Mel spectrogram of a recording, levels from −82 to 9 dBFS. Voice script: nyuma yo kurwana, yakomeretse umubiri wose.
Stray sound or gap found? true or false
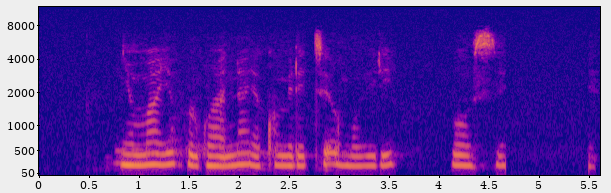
false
